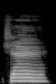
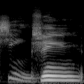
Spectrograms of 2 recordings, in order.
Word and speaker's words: Shein: used by Temu and how you say it, Shein or Shine? I always Shine. Sheen. It's Sheen. Sheen.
